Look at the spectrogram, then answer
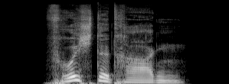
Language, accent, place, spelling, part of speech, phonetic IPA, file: German, Germany, Berlin, Früchte tragen, verb, [ˈfʀʏçtə ˈtʀaːɡn̩], De-Früchte tragen.ogg
- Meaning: to bear fruit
